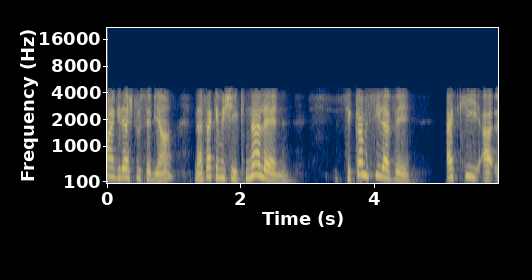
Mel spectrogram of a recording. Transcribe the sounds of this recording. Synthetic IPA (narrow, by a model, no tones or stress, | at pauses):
ɛ̃ɡʲid̪aʃt̪usɛbjɛ̃ | nasakemiʃiknalɛn | sɛkɔmsiːlavɛ | akʲʰiaʔø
